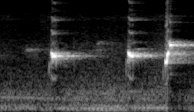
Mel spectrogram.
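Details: Sooty-headed bulbul in 'ropel' lure song to provoke replies: three short whistled notes, the last a quick rising flourish, over a faint low hum.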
